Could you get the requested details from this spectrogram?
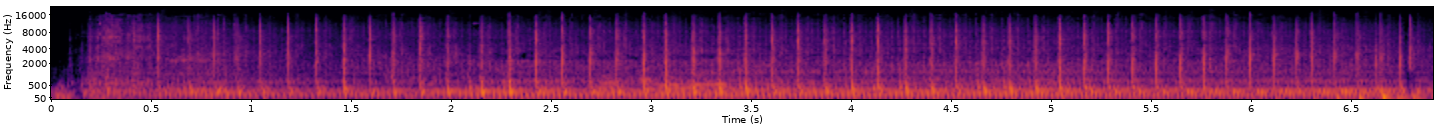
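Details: Two-stroke bike after replacing the silencer packing: crisp, even popping at steady idle, no rattle or blat from the silencer; normal, healthy exhaust note.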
